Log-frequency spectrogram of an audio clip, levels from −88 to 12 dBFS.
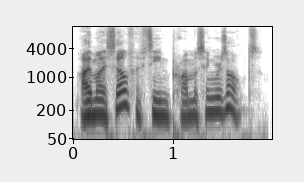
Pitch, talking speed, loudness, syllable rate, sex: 170 Hz, 180 wpm, -18 LUFS, 5.6 syllables/s, male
